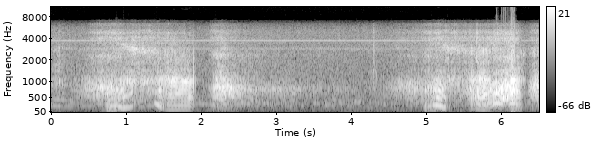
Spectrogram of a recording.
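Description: Loud, rattling snores come in irregular bursts with short gaps between them, in a small room. This is snoring.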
